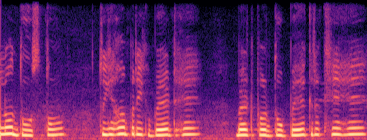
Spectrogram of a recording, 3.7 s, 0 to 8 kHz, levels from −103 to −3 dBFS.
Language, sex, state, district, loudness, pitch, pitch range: Hindi, female, Himachal Pradesh, Shimla, -15 LUFS, 335 Hz, 310-350 Hz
